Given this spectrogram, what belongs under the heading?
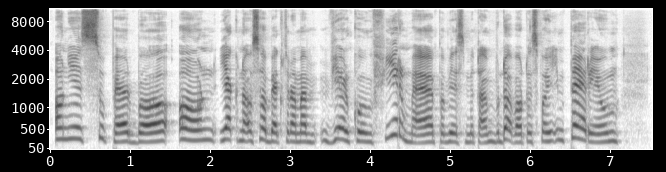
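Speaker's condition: Hearing loss, cochlear implant, acquired; cannot localize sound direction

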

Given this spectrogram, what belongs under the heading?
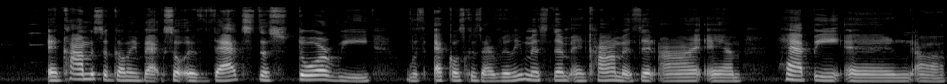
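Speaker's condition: No condition

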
